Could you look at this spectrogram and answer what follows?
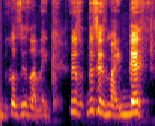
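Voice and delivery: normal talking voice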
